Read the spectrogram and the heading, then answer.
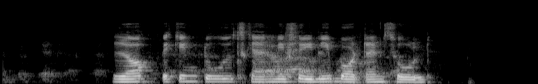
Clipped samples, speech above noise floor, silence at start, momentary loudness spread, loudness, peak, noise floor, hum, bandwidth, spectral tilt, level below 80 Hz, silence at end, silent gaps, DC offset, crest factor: under 0.1%; 62 dB; 1.15 s; 6 LU; -19 LUFS; -4 dBFS; -81 dBFS; none; 7.4 kHz; -7 dB/octave; -54 dBFS; 1.05 s; none; under 0.1%; 16 dB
